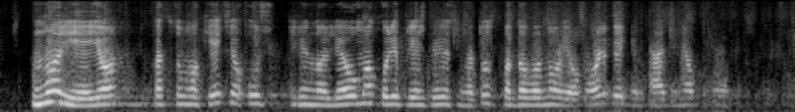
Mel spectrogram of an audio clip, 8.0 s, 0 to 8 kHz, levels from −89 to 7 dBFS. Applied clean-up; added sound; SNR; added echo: neural separator model SepFormer DNS4.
